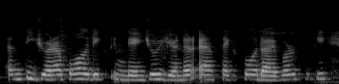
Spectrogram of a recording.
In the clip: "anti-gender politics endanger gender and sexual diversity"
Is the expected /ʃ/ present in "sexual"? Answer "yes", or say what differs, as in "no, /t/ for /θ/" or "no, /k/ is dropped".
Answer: no, /s/ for /ʃ/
